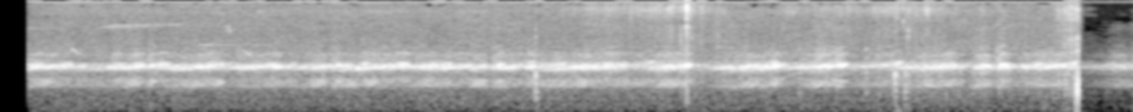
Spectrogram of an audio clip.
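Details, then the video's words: Frogs croaking at Cavitt Lake: a dense, continuous chorus of many overlapping calls forming a steady trilling band, with a lower pulsing layer beneath and a few sharp clicks near the end. "frogs croaking"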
